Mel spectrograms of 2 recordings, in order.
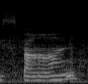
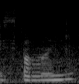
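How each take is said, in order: First: Spine as "spahn"; Southern pronunciation. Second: Spine with a full "eye" vowel; standard pronunciation. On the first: Telling viewers how Southerners say it, spine as "spahn". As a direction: flatten the long i in spine to "ah". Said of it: "We also say spine". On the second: Showing what Southerners don't say, spine with a full long i. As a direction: say spine as "spyne", with a clear glide. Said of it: "We don't say spine". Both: Shown as a demonstration.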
